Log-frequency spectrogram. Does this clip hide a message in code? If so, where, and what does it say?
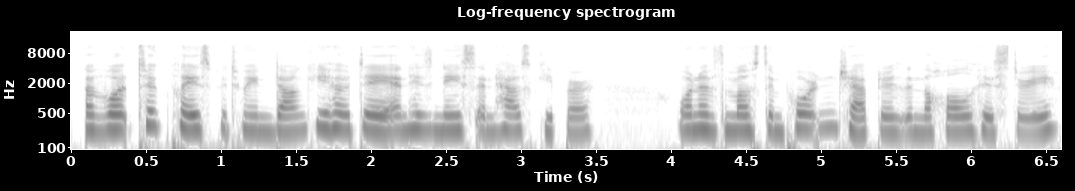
No, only speech in English.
